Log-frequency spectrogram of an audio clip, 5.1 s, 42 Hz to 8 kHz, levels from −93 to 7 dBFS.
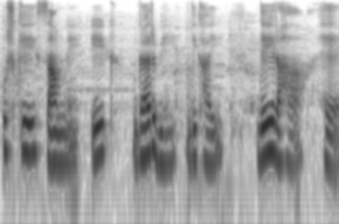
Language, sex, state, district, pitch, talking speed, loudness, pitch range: Hindi, female, Himachal Pradesh, Shimla, 195 Hz, 105 wpm, -20 LUFS, 180-225 Hz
